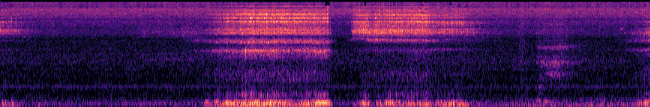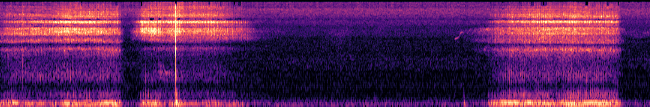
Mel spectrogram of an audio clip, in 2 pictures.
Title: Snoring Dog #shorts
